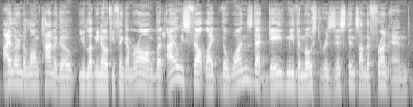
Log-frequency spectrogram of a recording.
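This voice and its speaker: A man's voice: medium pitch, moderate pace, few pauses. A man hosting a podcast interview, explaining things conversationally and often checking in with his listener. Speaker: podcast host and experienced salesman.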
